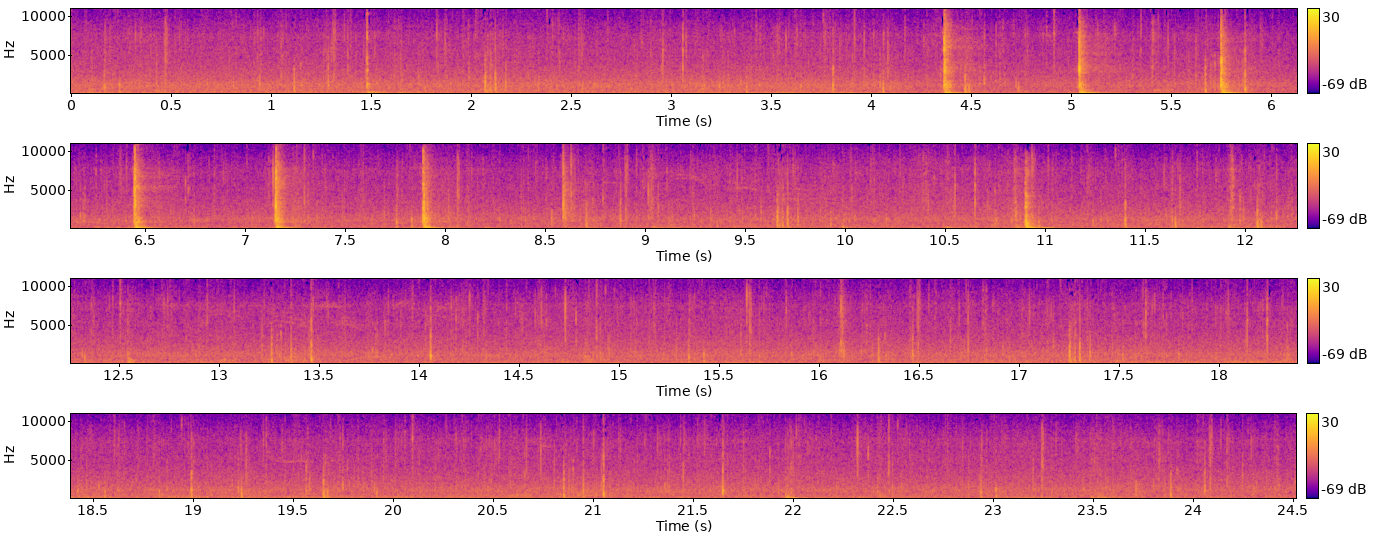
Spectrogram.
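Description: Rain falls steadily throughout. A few seconds in come six sharp chopping strikes about two-thirds of a second apart, then single strikes later on.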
